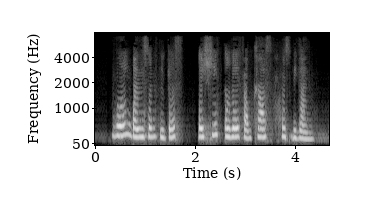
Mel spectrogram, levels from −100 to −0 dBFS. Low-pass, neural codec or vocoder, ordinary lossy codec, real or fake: 7.2 kHz; codec, 16 kHz, 1 kbps, FreqCodec, smaller model; MP3, 32 kbps; fake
